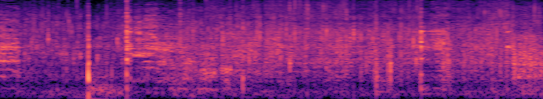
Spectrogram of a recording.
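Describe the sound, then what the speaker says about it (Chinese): Cured pork hits hot oil in a wok with scallion, ginger, garlic and dried chilies, giving a loud, steady sizzle and frying crackle, with scraping stir strokes and a few sharp clanks of the spatula. "炒香以后下入腌猪肉"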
